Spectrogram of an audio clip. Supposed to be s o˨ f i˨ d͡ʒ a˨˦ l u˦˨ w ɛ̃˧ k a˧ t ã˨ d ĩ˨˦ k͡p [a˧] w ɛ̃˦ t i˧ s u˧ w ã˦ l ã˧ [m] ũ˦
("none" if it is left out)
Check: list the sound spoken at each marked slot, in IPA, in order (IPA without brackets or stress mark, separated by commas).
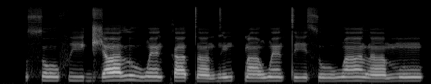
ã˧, m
